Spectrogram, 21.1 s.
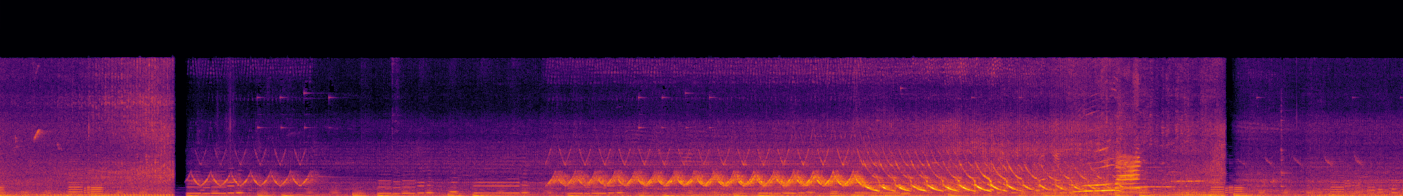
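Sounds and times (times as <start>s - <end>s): electronic warbling siren: 2.8s - 4.9s, 8.2s - 18.4s.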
